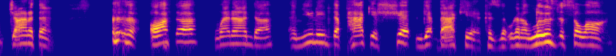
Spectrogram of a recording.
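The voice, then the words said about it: Imitated Staten Island New York accent. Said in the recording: “very much like Mr. Mike from my beauty school from Long Island, or Ron was from Staten Island ... had the exact same accent”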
